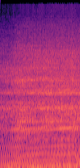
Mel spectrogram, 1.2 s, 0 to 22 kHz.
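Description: A Voge D900SX motorcycle engine pulls hard on a twisty country road, a steady loud growl with rising rumble and wind rush throughout.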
